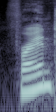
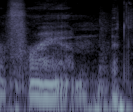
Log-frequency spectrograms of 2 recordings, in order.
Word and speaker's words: Fran: Is it Dan or Fran? – It's one of them. It rhymes with Ann.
